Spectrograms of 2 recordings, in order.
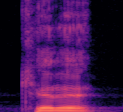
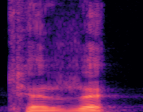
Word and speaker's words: kerre: Hani defa kez kere var ya onu konuşacağız. Kere Arapça bir sözcüktür aslında. Kere değil kerre. Eee bazı meşhurlar bu şekilde telaffuz ediyordu. Biz şaşırıyorduk. Kerre niye kerre? Meğer eee Arapçası kerreymiş.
